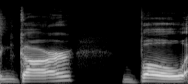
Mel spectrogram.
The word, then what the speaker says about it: Garbodor: It's Garbodor, as in Bohdor. Garbodor. Unbelievable.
